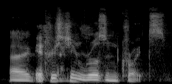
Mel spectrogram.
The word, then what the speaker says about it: Christian Rosenkreuz: Christian Rosenkreuz, I think is how you say it.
